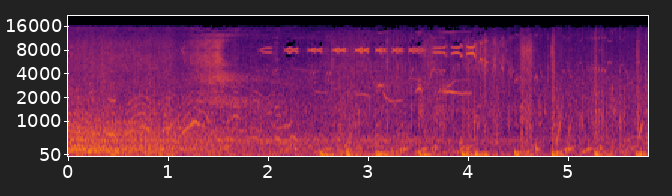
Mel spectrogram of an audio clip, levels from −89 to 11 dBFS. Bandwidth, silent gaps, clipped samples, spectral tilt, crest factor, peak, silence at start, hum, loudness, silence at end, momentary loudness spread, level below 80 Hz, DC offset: 16 kHz; none; under 0.1%; -3.5 dB/octave; 16 dB; -8 dBFS; 0 s; none; -24 LUFS; 0 s; 7 LU; -32 dBFS; under 0.1%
